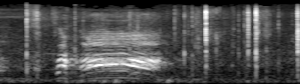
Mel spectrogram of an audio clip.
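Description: A person's wordless shout or cheer, rising and then falling in pitch, about half a second in, with a few sharp taps around it.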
